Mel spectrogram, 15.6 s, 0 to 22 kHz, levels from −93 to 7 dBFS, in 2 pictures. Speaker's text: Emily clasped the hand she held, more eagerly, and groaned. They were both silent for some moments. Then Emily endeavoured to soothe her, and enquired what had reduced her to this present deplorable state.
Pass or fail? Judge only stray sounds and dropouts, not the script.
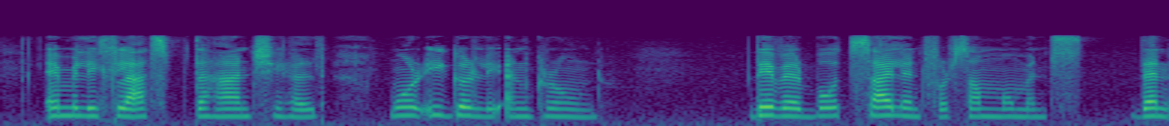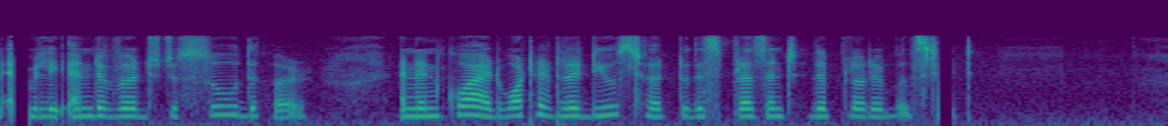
fail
